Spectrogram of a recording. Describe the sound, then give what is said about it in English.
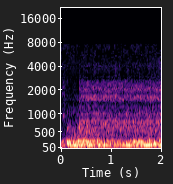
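A newly struck oil well in California gushing a shower of black oil: a loud, steady roar of rushing fluid with deep rumbling weight, continuous and unbroken for the whole two seconds, with no voices over it. “You mean that shower of black water? Black water? Mrs. Hancock, that's oil. Oil, they've struck it.”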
